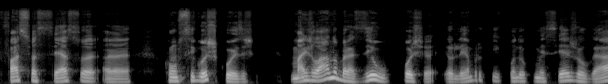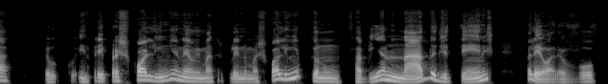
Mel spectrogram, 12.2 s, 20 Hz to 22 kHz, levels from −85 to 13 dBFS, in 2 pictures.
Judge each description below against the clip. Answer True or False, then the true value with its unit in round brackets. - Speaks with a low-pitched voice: True (125 Hz)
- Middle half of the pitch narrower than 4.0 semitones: False (4.9 semitones)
